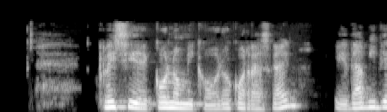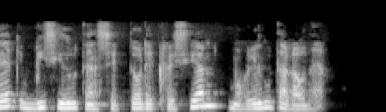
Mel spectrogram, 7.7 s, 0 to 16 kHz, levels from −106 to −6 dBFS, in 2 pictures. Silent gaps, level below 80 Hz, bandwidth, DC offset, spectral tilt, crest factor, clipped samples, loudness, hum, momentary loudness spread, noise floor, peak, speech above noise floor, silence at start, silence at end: 0.80-0.94 s, 3.27-3.34 s; -60 dBFS; 7.6 kHz; under 0.1%; -6.5 dB/octave; 18 dB; under 0.1%; -17 LUFS; none; 12 LU; -42 dBFS; 0 dBFS; 26 dB; 0.45 s; 0.65 s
